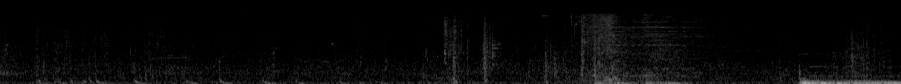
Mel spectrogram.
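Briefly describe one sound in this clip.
Footsteps crunch on a stone path.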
